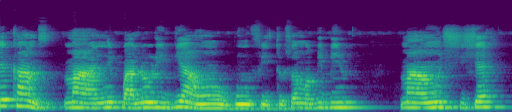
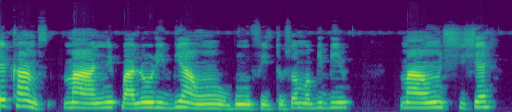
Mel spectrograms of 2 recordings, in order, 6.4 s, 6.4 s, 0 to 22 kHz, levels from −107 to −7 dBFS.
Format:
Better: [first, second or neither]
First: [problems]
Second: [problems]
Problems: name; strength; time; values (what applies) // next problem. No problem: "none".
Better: second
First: room echo; dies away in 0.6 s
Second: none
